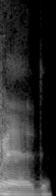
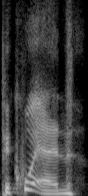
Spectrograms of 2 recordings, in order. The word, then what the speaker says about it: piqued: I just pronounced the whole word. I'm American. Pequed. No, piqued.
